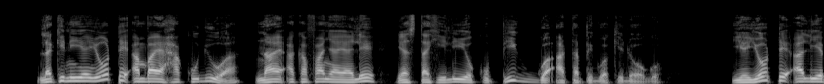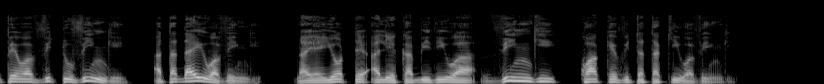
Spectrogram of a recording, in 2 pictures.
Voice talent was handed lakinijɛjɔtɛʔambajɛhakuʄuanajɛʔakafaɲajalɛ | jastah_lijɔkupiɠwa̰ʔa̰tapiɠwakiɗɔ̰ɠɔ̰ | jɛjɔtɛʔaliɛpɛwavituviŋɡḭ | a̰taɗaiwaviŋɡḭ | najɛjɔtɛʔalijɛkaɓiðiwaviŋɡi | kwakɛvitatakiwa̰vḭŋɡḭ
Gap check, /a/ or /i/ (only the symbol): i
